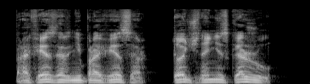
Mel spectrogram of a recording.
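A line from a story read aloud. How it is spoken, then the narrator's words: Growling voice. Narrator (Russian): прорычал голос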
